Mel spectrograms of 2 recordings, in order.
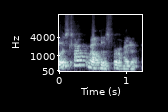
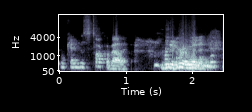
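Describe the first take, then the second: First: Said in the usual way. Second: Higher, louder, laughing as he backs away; a startled laugh, pitched up, pulling back; nervous laughing balk. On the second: Retold or imitated. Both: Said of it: "I backed up a little".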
